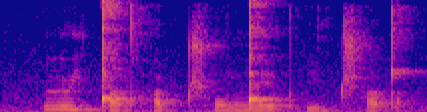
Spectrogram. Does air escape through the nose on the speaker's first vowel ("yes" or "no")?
no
